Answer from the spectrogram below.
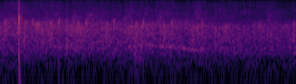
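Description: Steady applause from an audience, many hands clapping together in a dense, continuous patter for about three seconds, at moderate loudness with no one speaking.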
